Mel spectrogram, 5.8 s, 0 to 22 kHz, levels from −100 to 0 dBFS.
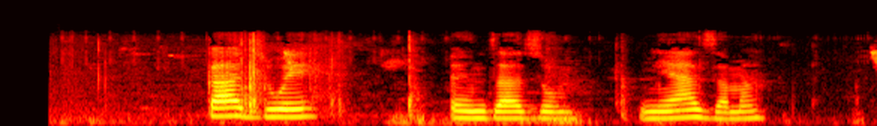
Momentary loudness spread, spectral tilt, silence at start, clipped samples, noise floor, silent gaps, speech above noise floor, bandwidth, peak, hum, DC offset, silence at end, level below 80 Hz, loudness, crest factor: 21 LU; -5 dB/octave; 1.4 s; under 0.1%; -67 dBFS; none; 41 dB; 9 kHz; -8 dBFS; none; under 0.1%; 0 s; -60 dBFS; -27 LUFS; 20 dB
